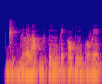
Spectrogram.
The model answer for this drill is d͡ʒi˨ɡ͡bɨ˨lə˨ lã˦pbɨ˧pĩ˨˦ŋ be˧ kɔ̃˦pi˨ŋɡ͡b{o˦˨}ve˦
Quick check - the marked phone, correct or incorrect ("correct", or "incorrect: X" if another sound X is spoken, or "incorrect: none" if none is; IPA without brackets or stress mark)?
correct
